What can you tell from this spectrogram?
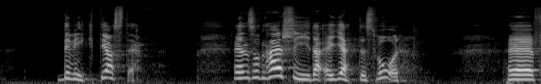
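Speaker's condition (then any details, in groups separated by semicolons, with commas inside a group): No condition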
